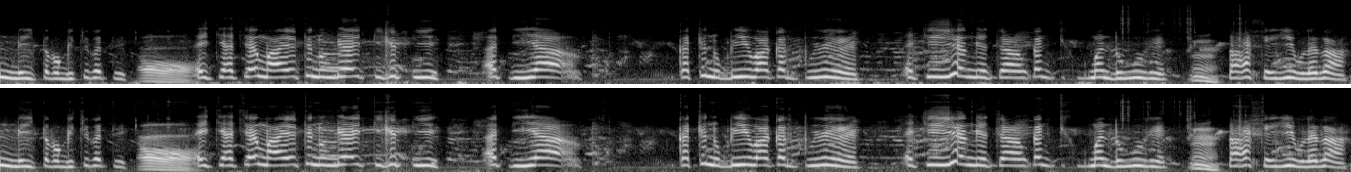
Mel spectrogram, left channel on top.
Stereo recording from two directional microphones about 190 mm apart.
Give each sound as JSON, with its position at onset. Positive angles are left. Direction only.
{"t": 0.0, "sound": "speech", "side_deg": 20}
{"t": 1.4, "sound": "speech", "side_deg": -10}
{"t": 2.0, "sound": "speech", "side_deg": 20}
{"t": 11.9, "sound": "speech", "side_deg": -15}
{"t": 12.3, "sound": "speech", "side_deg": 15}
